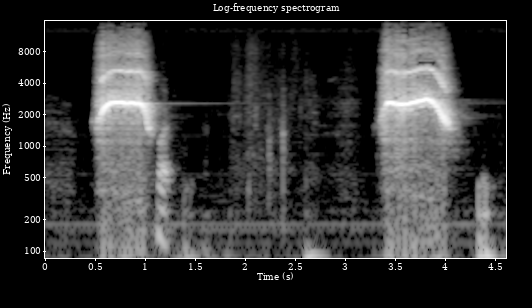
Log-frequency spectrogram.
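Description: Two loud, shrill whistles by a person whistling as loud as they can, each about half a second long with a slight rising-then-falling pitch, separated by a few seconds of near silence with faint bumps.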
